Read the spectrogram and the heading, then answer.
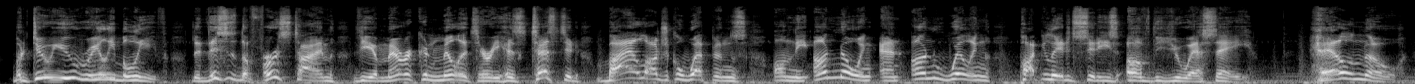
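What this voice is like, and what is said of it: Dramatic paranormal investigator voice. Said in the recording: “put on my paranormal investigator voice”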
